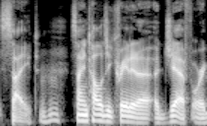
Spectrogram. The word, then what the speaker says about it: GIF: Scientology created a GIF or a GIF. How do you say it? What's the right way to say it? The correct way is GIF.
